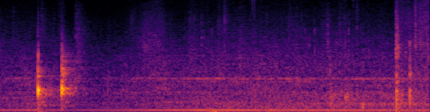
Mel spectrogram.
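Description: Two sharp glassy clinks close together as a glass mason jar with a metal straw is handled on a countertop, over a steady low hum.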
